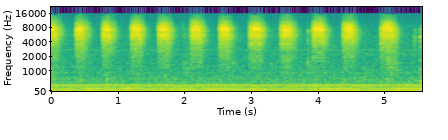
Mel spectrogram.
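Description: Hand-held trigger spray bottle misting water onto a paper napkin, squeezed over and over: about a dozen short hissing sprays, a little over two a second.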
